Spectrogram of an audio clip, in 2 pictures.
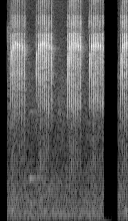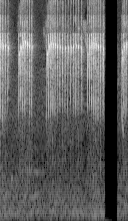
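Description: Javan tesia giving high, dry chattering bursts of rapid ticking notes, each about half a second long, repeated with short pauses between them.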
